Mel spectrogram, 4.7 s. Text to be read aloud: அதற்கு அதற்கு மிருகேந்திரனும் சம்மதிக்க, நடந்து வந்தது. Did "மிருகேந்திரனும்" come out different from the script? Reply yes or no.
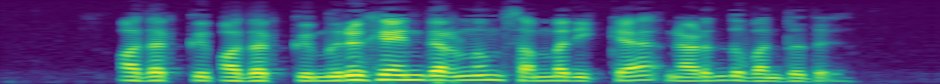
no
